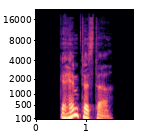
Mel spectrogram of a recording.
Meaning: inflection of gehemmt: 1. strong/mixed nominative masculine singular superlative degree 2. strong genitive/dative feminine singular superlative degree 3. strong genitive plural superlative degree
- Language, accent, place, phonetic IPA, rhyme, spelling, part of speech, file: German, Germany, Berlin, [ɡəˈhɛmtəstɐ], -ɛmtəstɐ, gehemmtester, adjective, De-gehemmtester.ogg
